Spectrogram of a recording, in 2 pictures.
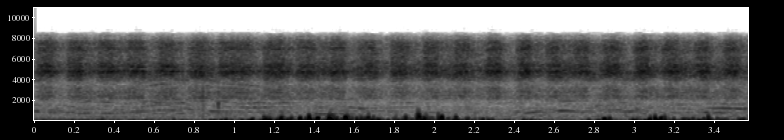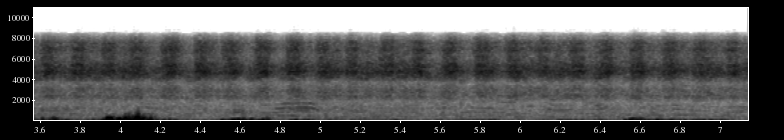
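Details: Cicadas buzzing near Palombaggia beach on Corsica: a continuous high metallic drone with a fast pulsing texture, broken by loud low thumps and rumbles of wind or handling noise.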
